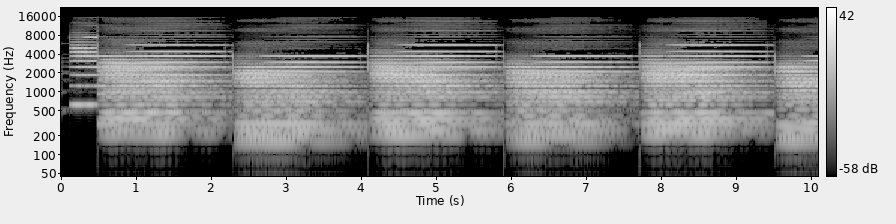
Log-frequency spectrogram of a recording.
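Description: ElectraX software synth playing a sustained ninth chord on a looped pattern, the chord starting again about every 1.8 seconds, six times, each fading a little before the next.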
